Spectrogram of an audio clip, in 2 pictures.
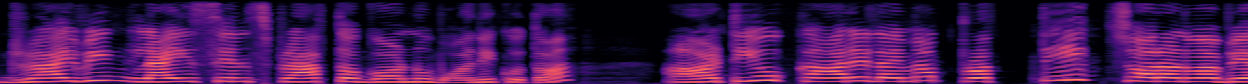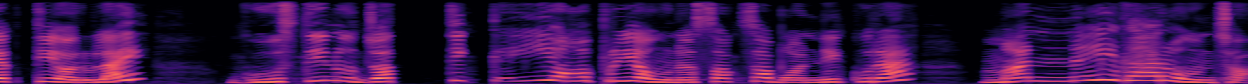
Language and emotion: Nepali, disgusted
